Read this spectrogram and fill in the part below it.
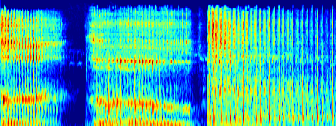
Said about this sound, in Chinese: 两个巨人又躺下去继续睡觉，没多久又开始打呼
